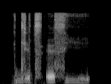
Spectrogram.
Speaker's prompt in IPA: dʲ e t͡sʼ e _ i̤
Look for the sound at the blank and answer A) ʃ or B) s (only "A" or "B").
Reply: B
